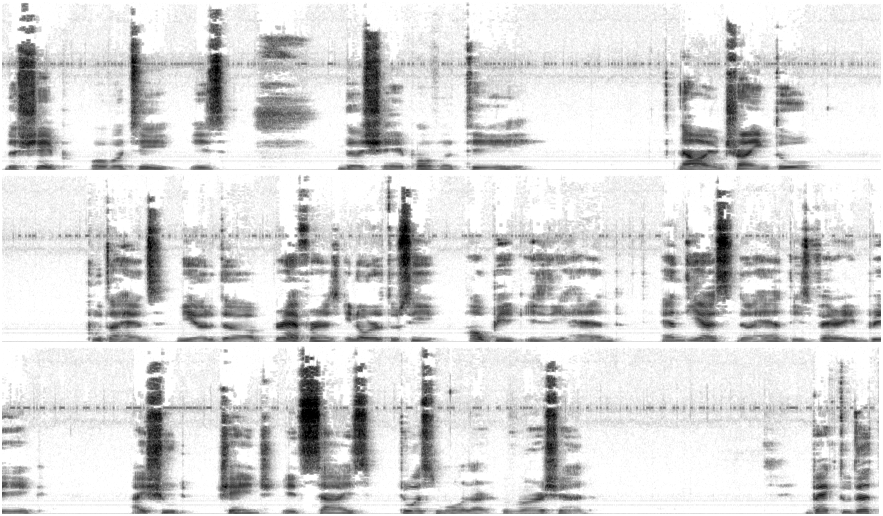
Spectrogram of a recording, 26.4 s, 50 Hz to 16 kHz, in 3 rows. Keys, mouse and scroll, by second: 1.9 r, 5.7 g, 8.0 r, 9.5 g, 11.1 r, 12.2 g, 18.8 r, 21.3 g, 26.0 ctrl+z.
